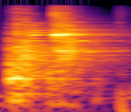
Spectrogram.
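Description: A frozen banana, frozen solid like a hammer, is knocked twice on a surface, giving two hard, bright thunks with a short ringing tail. The banana is too hard to peel.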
